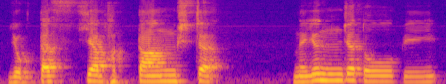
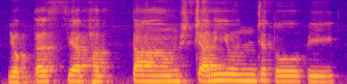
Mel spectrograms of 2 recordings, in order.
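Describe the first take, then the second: First: There is a pause after Bhaktamscha. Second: It runs on with no pause after Bhaktamscha. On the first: The speaker calls it right. "We may say" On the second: The speaker calls it wrong. "That's again is undesirable"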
